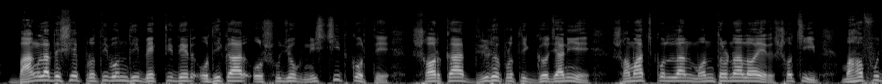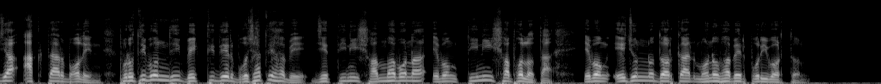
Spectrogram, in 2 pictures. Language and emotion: Bengali, neutral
